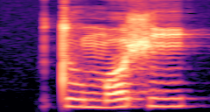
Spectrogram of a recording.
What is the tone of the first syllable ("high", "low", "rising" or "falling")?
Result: low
